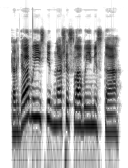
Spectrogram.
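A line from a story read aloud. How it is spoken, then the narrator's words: Plain. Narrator (Russian): ответил адмирал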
